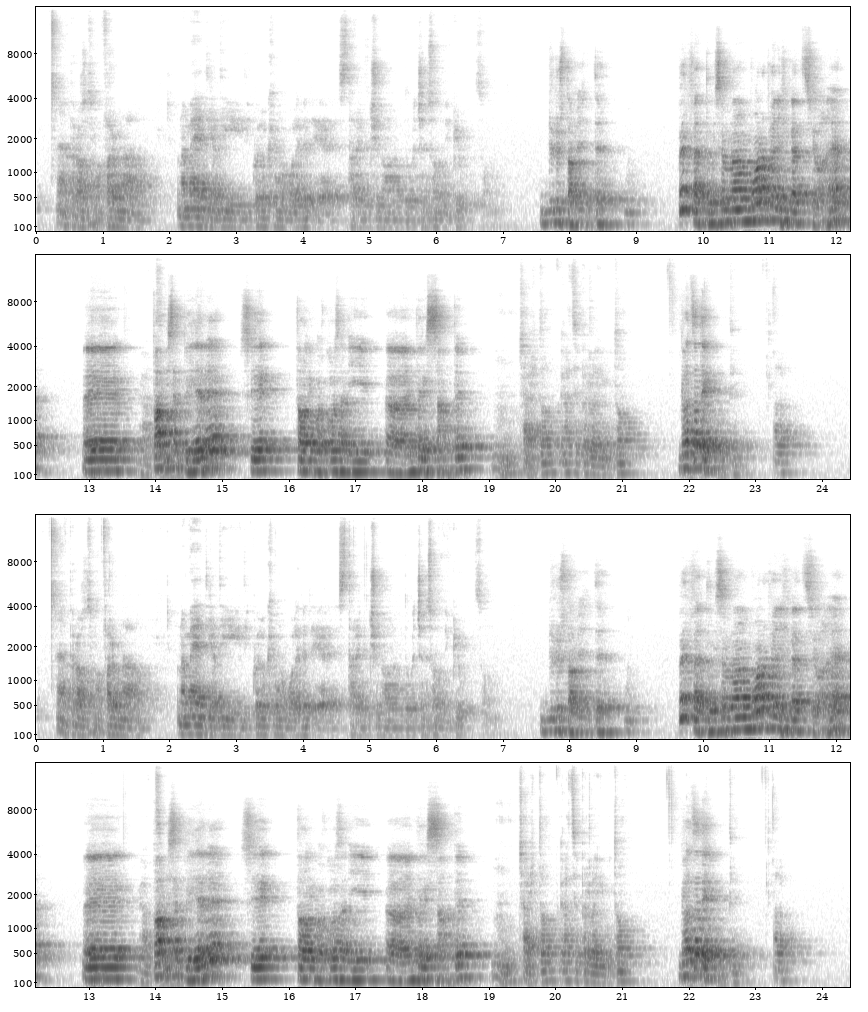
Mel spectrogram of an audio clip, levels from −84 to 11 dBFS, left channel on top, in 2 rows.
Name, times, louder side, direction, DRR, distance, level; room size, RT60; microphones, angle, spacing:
voice 1, 0.3-1.6 2.1-6.9 8.8-9.0 12.9-13.3 13.7-14.4 19.0-21.1 22.0-22.1 22.4-22.7 23.3-23.5, right 3 dB, 45° right, -1 dB, 1.4 m, -36 dB
voice 2, 7.6-8.6 9.6-12.1 12.9-13.5 14.0-15.0 15.3-15.7 16.1-18.7 21.8-22.4, right 1 dB, 55° left, -3 dB, 1.7 m, -23 dB
5.2 x 4.6 x 5.5 m, 1.1 s
head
